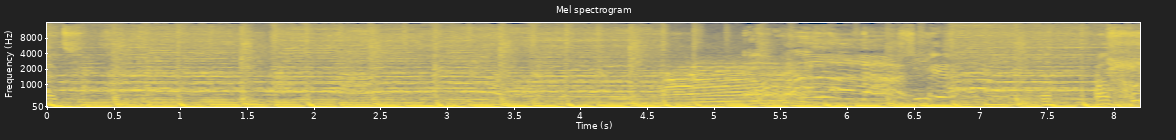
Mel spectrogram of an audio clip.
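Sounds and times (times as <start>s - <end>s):
loud busy song with steady drums: 0.0s - 7.9s
drawn-out gliding cow moo: 4.6s - 6.1s.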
